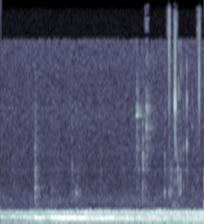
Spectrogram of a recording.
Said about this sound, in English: He did do his like sad like whale call while he was like beached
